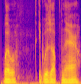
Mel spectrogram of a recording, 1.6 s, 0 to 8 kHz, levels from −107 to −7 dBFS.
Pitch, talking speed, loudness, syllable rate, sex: 85 Hz, 185 wpm, -16 LUFS, 5.5 syllables/s, male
